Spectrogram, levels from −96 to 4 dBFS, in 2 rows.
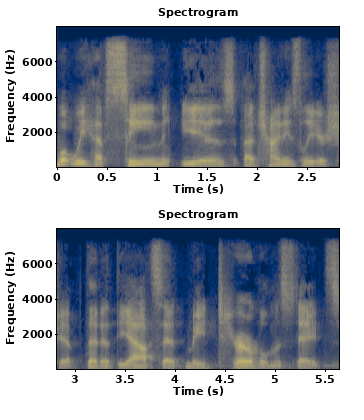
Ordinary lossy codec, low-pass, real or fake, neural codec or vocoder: AAC, 48 kbps; 7.2 kHz; fake; codec, 16 kHz, 1 kbps, FreqCodec, larger model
